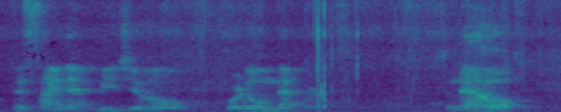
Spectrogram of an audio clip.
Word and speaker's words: SEINet: And that's what came about what we call the SEINet Regional Portal Network.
